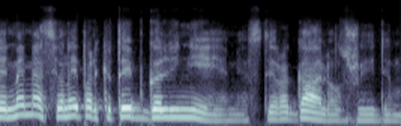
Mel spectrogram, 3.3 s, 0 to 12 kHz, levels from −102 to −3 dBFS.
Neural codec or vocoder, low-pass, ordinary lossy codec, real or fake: codec, 16 kHz, 8 kbps, FunCodec, trained on LibriTTS, 25 frames a second; 7.2 kHz; Opus, 24 kbps; fake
